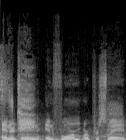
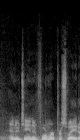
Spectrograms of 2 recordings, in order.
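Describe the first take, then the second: First: The phrase is said slowly. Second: The phrase is said quickly. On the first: The speaker calls it right. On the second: The speaker calls it wrong.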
